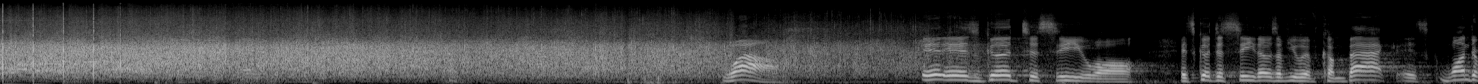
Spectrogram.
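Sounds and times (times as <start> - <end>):
college convocation audience applause welcoming a speaker to the podium: 0.0 - 10.0
speech: 7.3 - 8.0, 9.2 - 14.7.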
